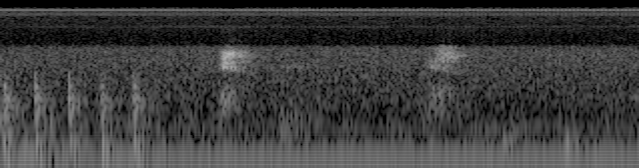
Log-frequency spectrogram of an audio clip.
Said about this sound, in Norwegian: Så banket det på døren.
